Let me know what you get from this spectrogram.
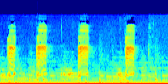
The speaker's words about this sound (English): I listened and started naming each in my head. Mallard. Wood duck. Gadwall. American black ducks.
